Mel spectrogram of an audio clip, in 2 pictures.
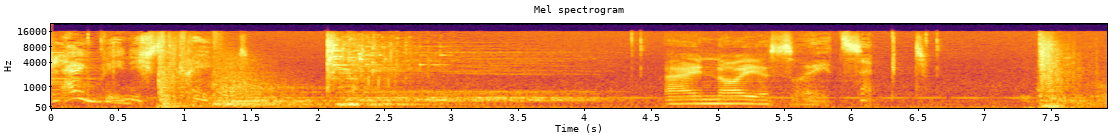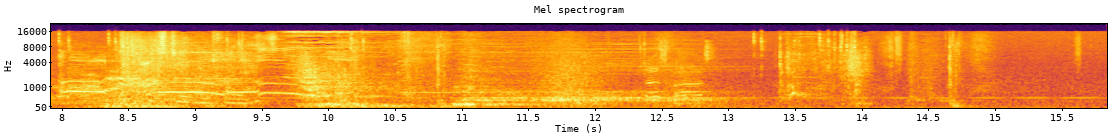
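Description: Game effects chime and whoosh as cards are played.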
